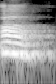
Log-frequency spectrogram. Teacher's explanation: आ जो है केवल एक ऐसा वर्ड है जो जीभ के मध्य भाग से उच्चारित होता है। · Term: मध्य स्वर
